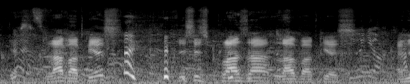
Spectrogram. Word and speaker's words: Lavapiés: And right now we are in a place, please correct me if I pronounce it wrong, Lavapiés? Yes. Lavapiés.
